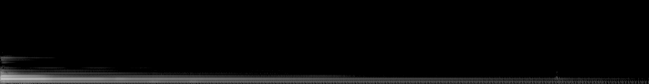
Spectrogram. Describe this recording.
my mini guitar aria pepe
